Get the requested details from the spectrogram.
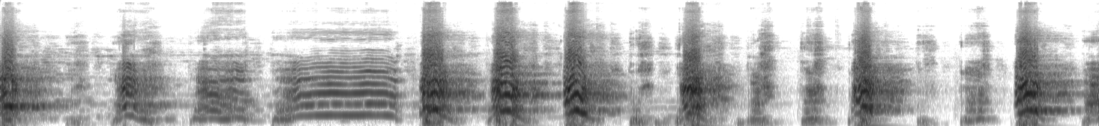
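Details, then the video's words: Labrador retriever pet dog starting with soft grumbles, then a drawn-out tonal whine, then a run of about nine loud, rough barks in quick succession. "Dog funny sound"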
